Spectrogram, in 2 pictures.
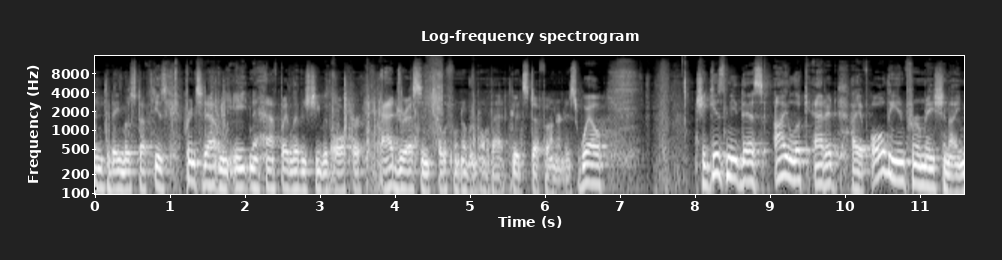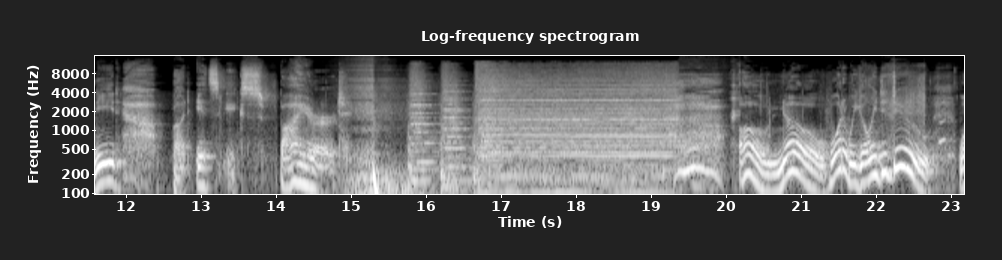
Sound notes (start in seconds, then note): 13.0 gasps; 14.8 sign whooshes; 19.4 gasps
